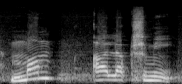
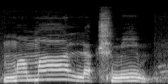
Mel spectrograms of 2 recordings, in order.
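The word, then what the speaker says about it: ममालक्ष्मीम्: लक्ष्मी शब्द आया है इस शब्द को आपको मिलाकर के ही बोलना है। अलग-अलग नहीं बोलना है। मम अलक्ष्मी ऐसे नहीं बोलना है। ममा लक्ष्मीम इसी तरह से बोलना है।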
